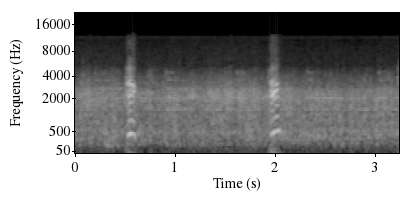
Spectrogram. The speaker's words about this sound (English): watches the train cars speed by as they wait.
